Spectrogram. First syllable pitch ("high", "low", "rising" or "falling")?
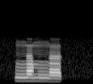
high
